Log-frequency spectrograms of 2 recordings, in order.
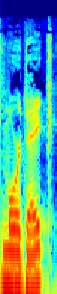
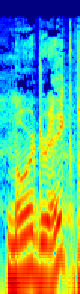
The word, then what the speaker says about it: Mordrake: There's two different pronunciations. Some it's Mordake, and some it's Mordrake. There's a might be an extra R there. – Mordrake, please.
